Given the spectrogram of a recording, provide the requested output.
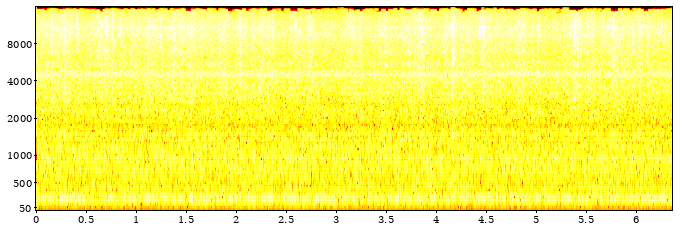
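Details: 1980s Tefal Spinmaster spin dryer (Calor, 2,200rpm max) doing an empty spin after towels, with water running through: a steady, even low motor hum, no rubbing, rattle or grinding. Normal running.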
